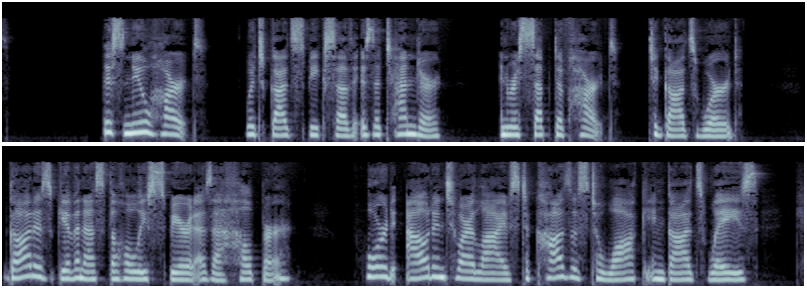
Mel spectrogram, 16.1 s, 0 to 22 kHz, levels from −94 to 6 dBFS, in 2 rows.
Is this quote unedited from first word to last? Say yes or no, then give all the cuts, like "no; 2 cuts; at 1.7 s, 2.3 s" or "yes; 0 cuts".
yes; 0 cuts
